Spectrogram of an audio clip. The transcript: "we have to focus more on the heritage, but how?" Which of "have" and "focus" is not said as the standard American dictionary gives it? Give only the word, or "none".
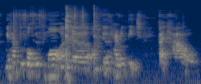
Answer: have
